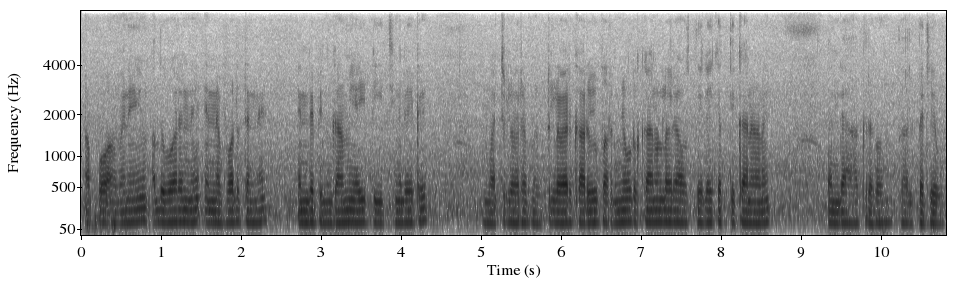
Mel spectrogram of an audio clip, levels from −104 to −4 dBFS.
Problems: none marked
